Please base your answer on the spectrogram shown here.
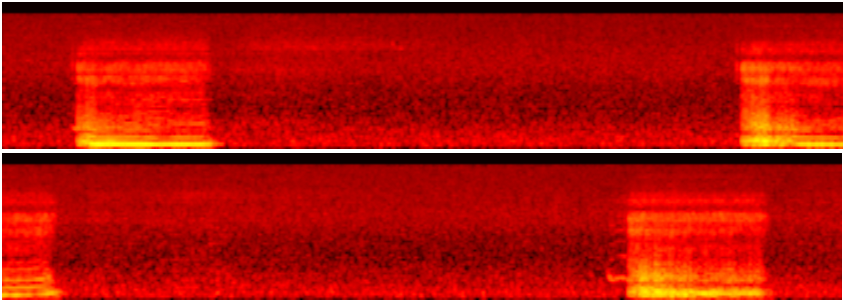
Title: My dog snoring like a grown man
